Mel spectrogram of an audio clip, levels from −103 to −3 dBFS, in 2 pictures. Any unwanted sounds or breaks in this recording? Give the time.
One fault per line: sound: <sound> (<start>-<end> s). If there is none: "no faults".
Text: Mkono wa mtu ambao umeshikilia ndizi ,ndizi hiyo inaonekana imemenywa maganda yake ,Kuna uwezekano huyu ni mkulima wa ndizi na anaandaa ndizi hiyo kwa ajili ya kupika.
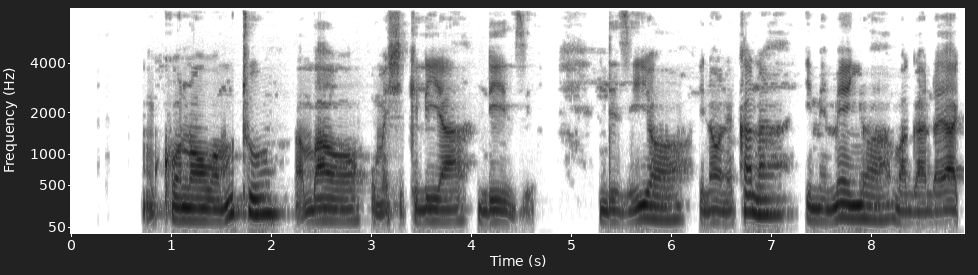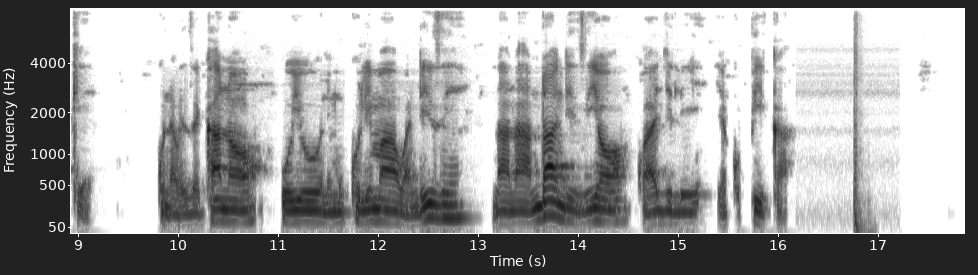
sound: thud (16.8-17.0 s)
